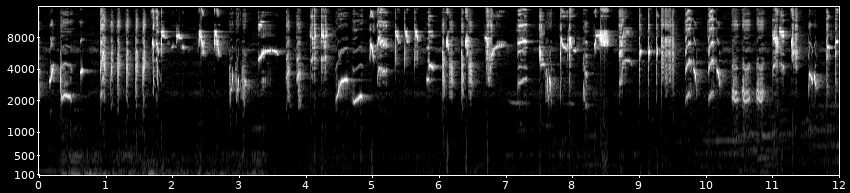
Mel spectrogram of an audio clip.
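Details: Orange-headed thrush singing at night in captivity, a long rolling lure to start other thrushes singing: a sustained rapid cascade of varied clicks, twitters, whistles and buzzy notes, densely packed throughout.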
